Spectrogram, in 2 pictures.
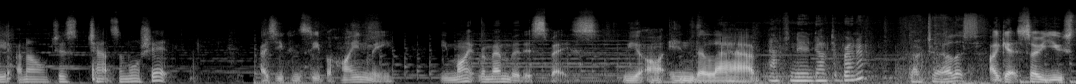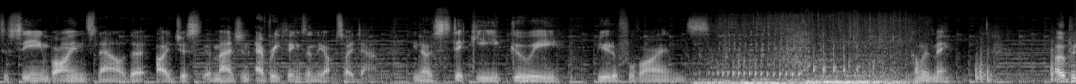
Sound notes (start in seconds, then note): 17.6 growling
